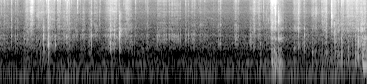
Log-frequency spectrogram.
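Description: Paper treat bag being slit down to its fold, with scattered soft crinkling, small cuts and a sharper snip or tear near the end, close and fairly quiet with no talking.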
